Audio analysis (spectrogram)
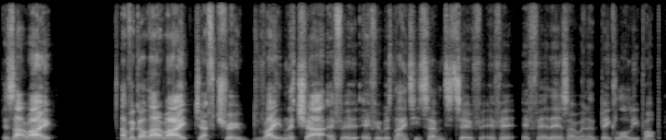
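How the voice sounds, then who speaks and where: A man's voice: lowish voice, fairly even intonation, quick pace, dry recording. A man in his forties hosting a casual live stream, rambling through trivia, correcting himself often and talking to his chat. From England. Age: 40s. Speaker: livestream host.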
